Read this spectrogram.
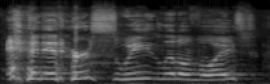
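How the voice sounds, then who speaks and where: A middle-aged man doing stand-up comedy for a church audience, animated and exaggerated, breaking into sudden shouts. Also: very high voice, a little slow. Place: church event hall before a live audience.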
